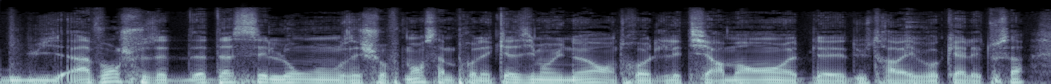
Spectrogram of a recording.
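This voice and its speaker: Amid noticeable background noise, a man talks at a very fast pace and fairly low pitch, with fairly even intonation and very even loudness. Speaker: rock singer. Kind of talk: interview. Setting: backstage after a concert. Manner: casual, hesitant.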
